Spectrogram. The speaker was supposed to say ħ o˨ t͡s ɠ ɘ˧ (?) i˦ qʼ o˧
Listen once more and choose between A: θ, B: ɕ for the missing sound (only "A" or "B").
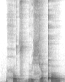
B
